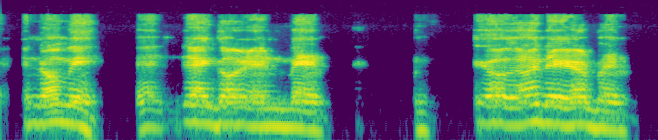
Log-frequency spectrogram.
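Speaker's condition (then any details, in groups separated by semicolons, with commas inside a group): ALS/MND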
